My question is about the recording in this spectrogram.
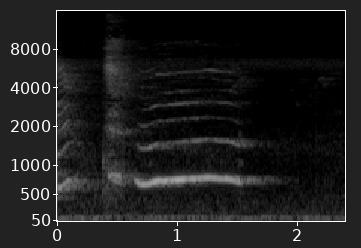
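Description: A cat gives one long, drawn-out meow, fairly level in pitch, lasting a little over a second.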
